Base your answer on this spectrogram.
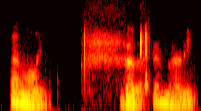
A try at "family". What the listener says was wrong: Mình sẽ không đọc hẳn ra là ba âm là family, family. Hai âm cho em thôi. Nó chỉ đọc là Nó sẽ không đọc là family mà là family, family. Hai âm cho em thôi. Dạ, không đọc là family. không đọc ba âm mà là family.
